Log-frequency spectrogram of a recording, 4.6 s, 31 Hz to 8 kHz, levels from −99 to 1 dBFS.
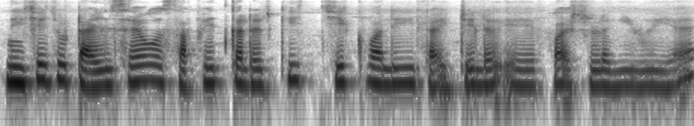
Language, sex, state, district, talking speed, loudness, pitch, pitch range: Hindi, female, Chhattisgarh, Raipur, 205 wpm, -20 LUFS, 205 Hz, 180-220 Hz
